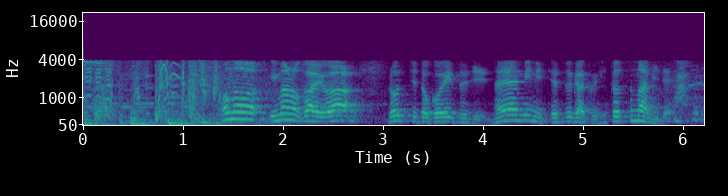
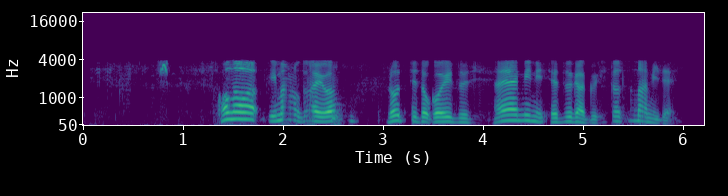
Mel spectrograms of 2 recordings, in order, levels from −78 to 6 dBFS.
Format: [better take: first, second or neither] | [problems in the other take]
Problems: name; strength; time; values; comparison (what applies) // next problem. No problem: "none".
first | noise reduction (neural separator model SepFormer WHAM!)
